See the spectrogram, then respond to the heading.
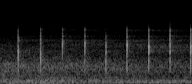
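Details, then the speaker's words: Citroën C3 suspension: sharp, light clacks about four or five times a second as a worn sway bar link ball joint rattles with excess play; the link is replaced with a new part with dust boot. "barulho é justamente a folga netão eu coloco a porquinha aqui para poder bater porque porque esse terminal não tem folga esse aqui já tem paulo"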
